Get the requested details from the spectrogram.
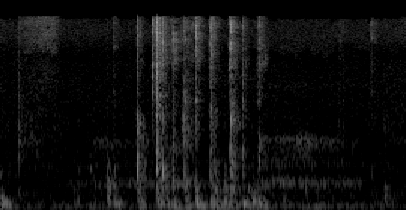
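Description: Keys click softly.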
